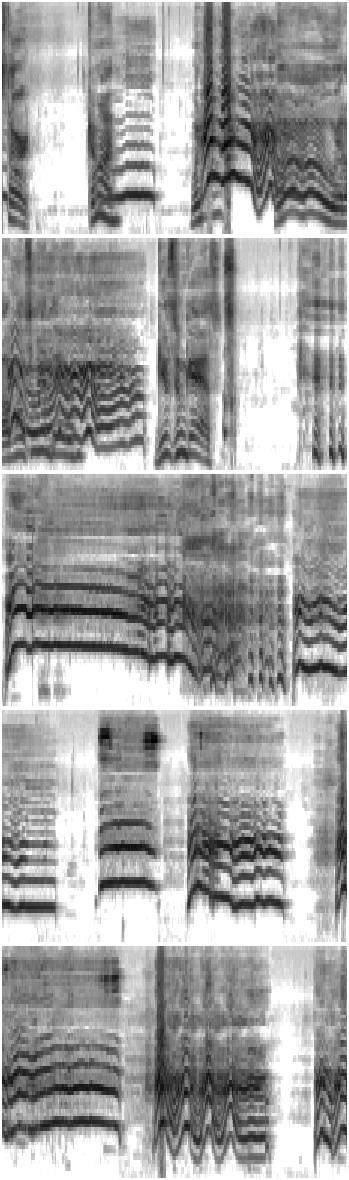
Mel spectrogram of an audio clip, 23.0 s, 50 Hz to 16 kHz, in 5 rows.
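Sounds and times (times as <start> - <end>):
dog howling and whining: 1.2 - 6.6, 9.2 - 12.1, 13.0 - 23.0.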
